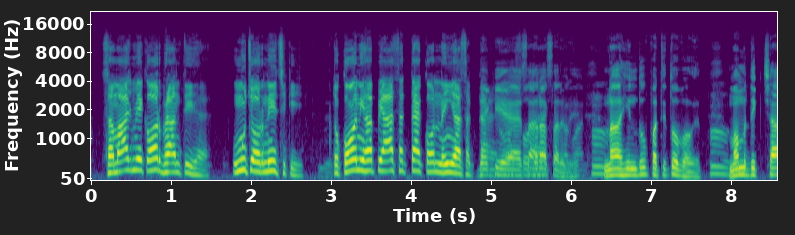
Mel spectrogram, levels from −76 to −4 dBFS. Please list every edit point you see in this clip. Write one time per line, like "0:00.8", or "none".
0:05.6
